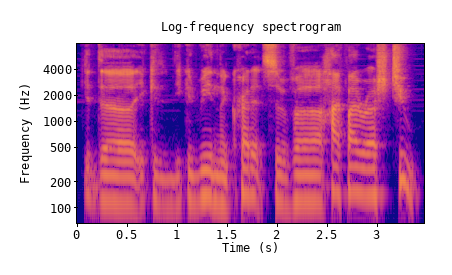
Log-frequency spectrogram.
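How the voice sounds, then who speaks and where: A man's voice: mid-range voice, fairly quick. A man doing casual live stream commentary on a video game, chatting to viewers in a wry, sarcastic way.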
